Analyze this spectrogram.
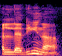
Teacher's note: For example, in alladhina, ya sakin is harful mad and it will be prolonged for 2 seconds. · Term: maddun asli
